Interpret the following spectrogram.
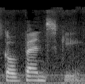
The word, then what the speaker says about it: Skovenski: Well, if you want to get technical, it's Skovenski, because it's an E. Skovenski.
